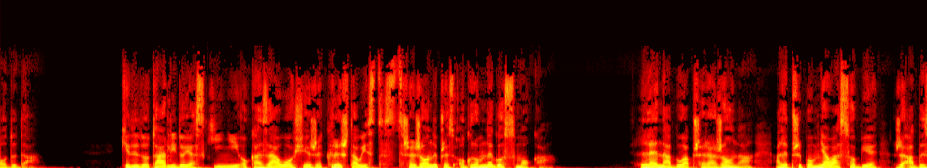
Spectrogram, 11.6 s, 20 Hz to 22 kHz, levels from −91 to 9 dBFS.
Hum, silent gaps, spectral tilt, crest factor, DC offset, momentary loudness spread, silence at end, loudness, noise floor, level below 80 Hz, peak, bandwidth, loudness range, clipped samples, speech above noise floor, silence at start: none; none; -6 dB/octave; 14 dB; under 0.1%; 10 LU; 0 s; -16 LUFS; -80 dBFS; -58 dBFS; -2 dBFS; 14 kHz; 2 LU; under 0.1%; 64 dB; 0 s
